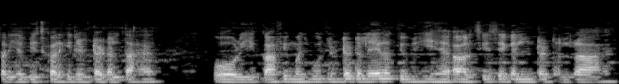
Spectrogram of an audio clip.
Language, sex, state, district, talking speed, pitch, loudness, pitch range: Hindi, male, Uttar Pradesh, Muzaffarnagar, 205 wpm, 120 Hz, -16 LUFS, 115-125 Hz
